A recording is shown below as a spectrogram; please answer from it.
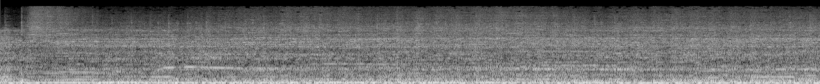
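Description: Loud live heavy metal band playing: distorted electric guitar and a drum kit, heard from close in front of the stage.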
